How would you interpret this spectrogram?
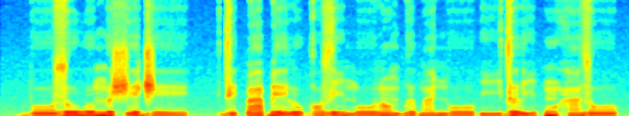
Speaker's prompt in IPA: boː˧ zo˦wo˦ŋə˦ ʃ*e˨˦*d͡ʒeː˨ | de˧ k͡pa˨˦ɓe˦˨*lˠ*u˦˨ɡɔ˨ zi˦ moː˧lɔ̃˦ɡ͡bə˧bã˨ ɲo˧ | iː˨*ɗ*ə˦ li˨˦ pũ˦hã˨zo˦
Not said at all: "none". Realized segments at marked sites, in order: e˨˦, l, d

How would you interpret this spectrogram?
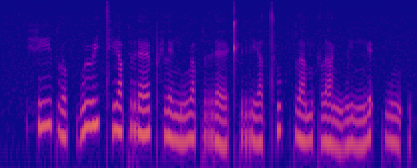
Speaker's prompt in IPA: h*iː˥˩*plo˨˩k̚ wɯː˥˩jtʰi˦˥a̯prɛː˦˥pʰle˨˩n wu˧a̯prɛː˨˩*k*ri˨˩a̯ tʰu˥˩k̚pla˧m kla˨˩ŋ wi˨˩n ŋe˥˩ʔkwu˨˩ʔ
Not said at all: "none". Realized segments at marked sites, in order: iː˥˩, kʰ

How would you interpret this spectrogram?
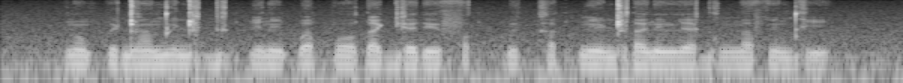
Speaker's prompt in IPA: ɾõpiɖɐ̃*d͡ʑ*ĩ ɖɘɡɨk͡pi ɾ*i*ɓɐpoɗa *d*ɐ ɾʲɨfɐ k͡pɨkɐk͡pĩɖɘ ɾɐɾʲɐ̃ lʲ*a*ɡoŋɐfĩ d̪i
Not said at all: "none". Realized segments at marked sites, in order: d̪, ĩ, ɡʲ, a

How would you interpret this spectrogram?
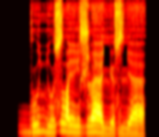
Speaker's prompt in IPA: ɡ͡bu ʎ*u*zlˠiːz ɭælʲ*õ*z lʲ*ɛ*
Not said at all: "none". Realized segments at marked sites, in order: u, o, æ

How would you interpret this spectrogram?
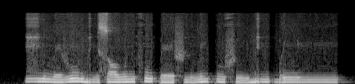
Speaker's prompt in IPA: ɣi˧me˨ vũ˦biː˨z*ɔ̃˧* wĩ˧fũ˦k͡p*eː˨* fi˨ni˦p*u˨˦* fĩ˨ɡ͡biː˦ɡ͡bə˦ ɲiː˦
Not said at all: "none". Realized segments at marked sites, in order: ɔ˧, eː˨, u˧

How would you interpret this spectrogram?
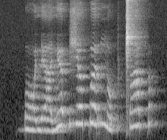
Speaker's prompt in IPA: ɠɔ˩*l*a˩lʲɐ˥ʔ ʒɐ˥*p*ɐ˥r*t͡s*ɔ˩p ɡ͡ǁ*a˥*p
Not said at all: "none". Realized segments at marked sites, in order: lʲ, p, n, a˥

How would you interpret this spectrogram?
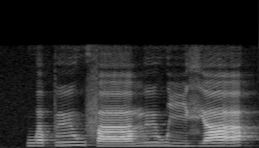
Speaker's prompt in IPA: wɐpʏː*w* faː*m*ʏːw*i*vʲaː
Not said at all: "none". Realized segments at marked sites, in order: w, m, iː

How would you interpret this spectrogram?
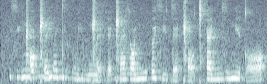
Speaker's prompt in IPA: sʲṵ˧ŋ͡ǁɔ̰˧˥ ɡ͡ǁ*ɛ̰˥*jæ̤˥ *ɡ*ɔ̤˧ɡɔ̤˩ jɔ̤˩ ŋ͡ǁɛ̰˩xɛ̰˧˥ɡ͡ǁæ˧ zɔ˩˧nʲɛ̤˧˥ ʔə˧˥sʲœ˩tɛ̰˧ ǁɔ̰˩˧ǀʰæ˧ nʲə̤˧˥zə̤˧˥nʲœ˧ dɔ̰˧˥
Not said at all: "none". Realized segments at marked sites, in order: ɛ̰˥, dʲ

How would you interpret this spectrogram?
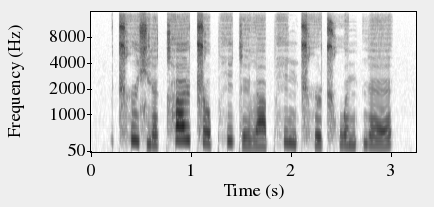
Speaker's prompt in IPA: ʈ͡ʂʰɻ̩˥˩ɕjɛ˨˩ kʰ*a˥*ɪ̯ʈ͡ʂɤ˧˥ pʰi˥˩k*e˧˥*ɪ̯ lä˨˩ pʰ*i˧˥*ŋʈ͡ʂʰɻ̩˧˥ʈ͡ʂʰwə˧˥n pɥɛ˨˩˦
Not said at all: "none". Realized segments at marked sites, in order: a˥, e˩, i˥˩

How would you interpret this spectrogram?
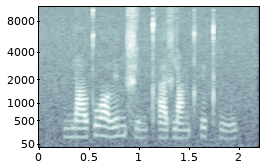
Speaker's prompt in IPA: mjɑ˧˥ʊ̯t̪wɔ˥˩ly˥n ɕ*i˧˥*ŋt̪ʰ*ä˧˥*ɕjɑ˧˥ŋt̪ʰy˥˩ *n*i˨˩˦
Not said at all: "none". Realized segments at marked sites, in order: i˨˩, ä˧˥, t̪ʰ

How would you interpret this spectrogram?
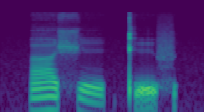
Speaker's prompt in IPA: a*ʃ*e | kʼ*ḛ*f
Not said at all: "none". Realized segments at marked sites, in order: ʃ, ḛ

